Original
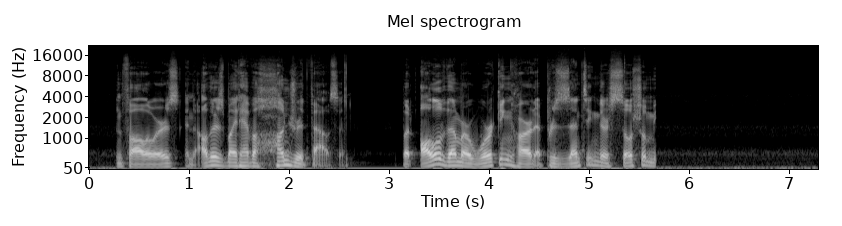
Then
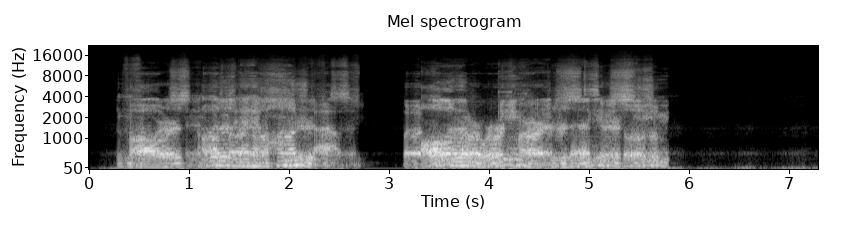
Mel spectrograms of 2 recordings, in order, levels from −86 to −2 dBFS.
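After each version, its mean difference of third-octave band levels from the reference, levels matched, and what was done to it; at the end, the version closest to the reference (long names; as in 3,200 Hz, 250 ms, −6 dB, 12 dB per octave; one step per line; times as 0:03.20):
7.5 dB: gain on a spectral selection 0:02.55–0:02.97, 540–1,600 Hz −15 dB
downward expander −44 dBFS
high-shelf EQ 4,200 Hz −8 dB
reverb whose tail is shaped and stops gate 140 ms rising, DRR −7.5 dB
level +2 dB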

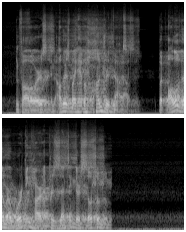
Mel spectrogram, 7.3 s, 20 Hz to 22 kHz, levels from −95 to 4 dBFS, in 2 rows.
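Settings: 4.5 dB: parametric band 740 Hz −13 dB 2.6 octaves
reverb whose tail is shaped and stops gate 180 ms rising, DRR 5 dB
in parallel at −3 dB: brickwall limiter −23 dBFS, peak gain reduction 7.5 dB
on the sum: drawn EQ curve 230 Hz 0 dB, 390 Hz +11 dB, 700 Hz +6 dB, 1,800 Hz +6 dB, 4,200 Hz −2 dB
level −2 dB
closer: second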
